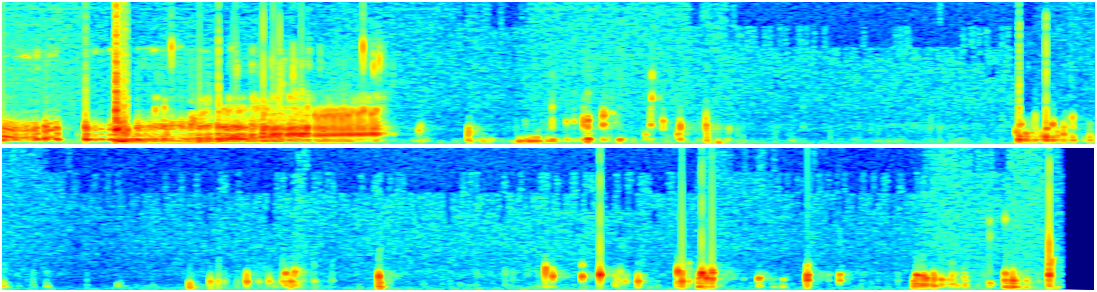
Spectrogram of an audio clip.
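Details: Stomach growling (borborygmi): a loud gurgling rumble, then scattered bubbly squelches and pops separated by quiet gaps.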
